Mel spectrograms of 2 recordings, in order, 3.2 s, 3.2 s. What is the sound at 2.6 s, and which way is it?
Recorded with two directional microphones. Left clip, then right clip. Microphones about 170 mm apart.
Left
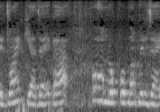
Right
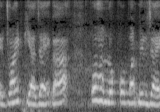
Speech, 65° right (ahead or behind).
